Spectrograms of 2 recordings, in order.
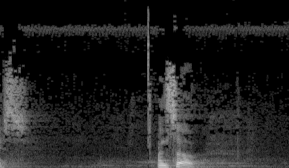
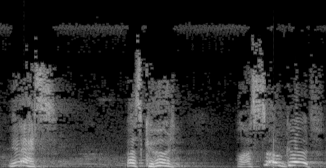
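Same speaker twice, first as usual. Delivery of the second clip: high, thrilled cry of joy; excited yes; 9 semitones higher, slower than usual. Real, not acted. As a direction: cheer it out, delighted by the promise. Preacher exults over scripture.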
